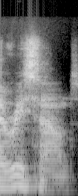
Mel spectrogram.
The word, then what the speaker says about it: Re(Sound): tell us a bit more about is it resound am i pronouncing it right yeah resound yeah um it's a spell like resound that's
